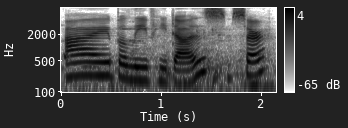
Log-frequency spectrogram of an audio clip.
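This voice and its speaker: A woman's voice: a little high, animated, slow pace, noisy background. A woman playing a proper, guarded governess in a period audio drama, polite and careful with hesitant phrasing. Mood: flustered, deferential. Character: proper, guarded young governess recounting events. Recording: loud music under the voice.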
